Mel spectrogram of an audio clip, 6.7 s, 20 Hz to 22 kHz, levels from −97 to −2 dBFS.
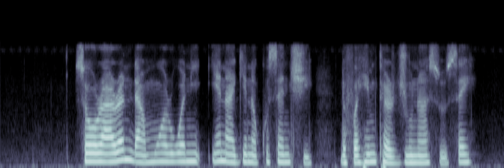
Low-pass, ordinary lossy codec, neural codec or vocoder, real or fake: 7.2 kHz; none; none; real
